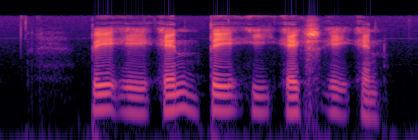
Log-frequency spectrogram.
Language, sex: Danish, male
